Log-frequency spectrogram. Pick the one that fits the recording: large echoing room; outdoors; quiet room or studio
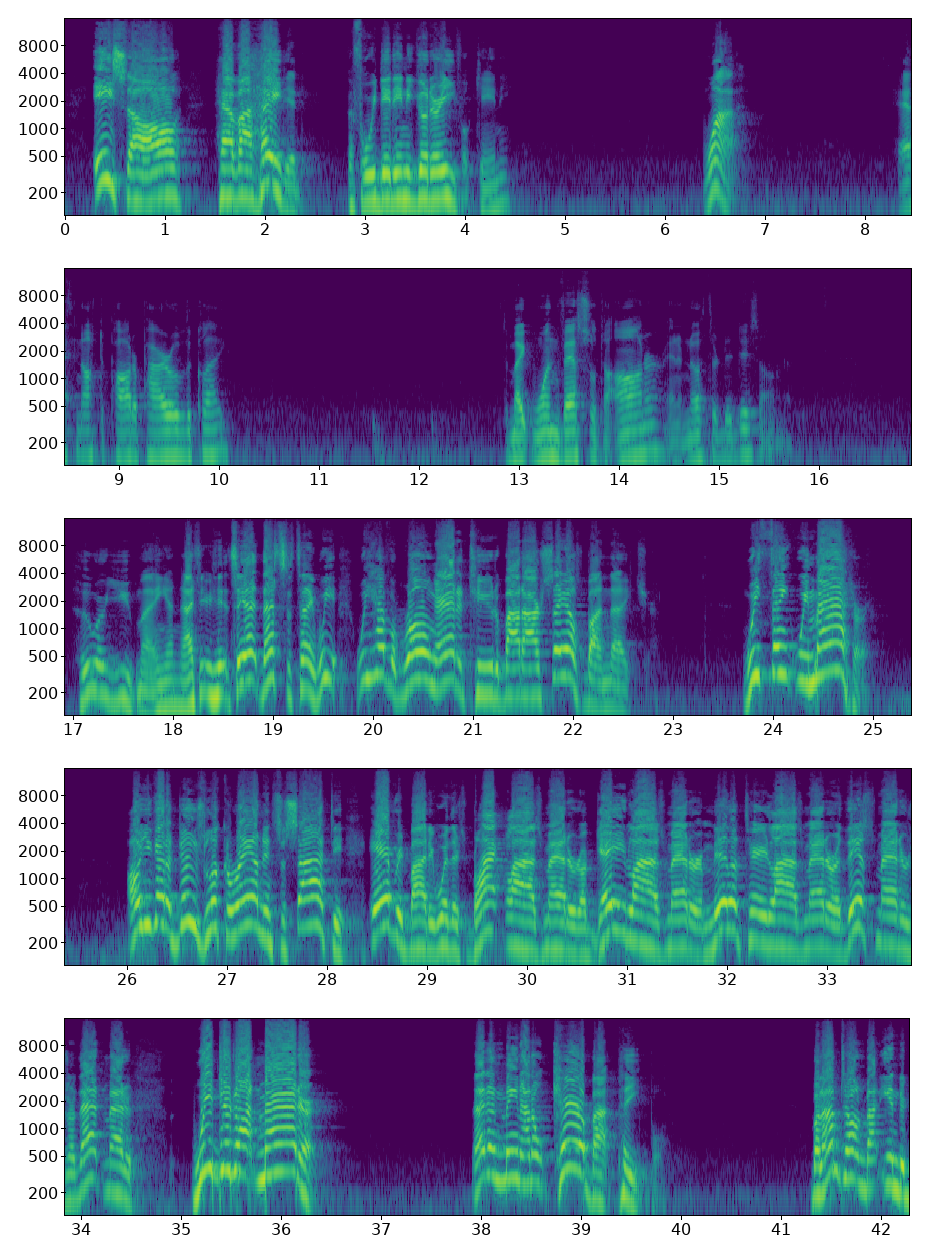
large echoing room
